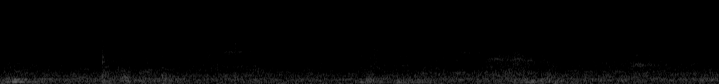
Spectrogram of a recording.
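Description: A large orchestra plays softly in an echoing concert hall.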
